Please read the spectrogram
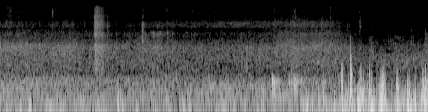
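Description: Low, steady rumble of wind buffeting the microphone while the camera is carried on a walk, with a few faint footstep clicks, most of them near the end.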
